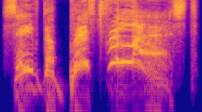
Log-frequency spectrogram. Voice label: Male Goblin

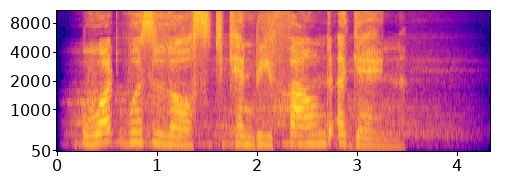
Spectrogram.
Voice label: female human ghost, Play

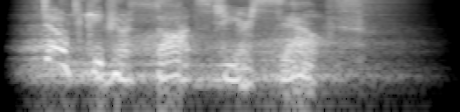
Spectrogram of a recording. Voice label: Female Forsaken Play

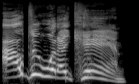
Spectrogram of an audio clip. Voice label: Male Gnome Play

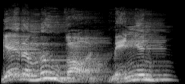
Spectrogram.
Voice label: male mech

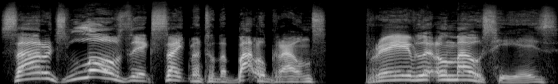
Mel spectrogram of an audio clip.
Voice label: Male Dwarf

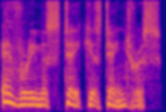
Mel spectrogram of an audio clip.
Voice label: Male Human Oops

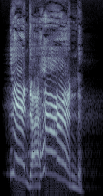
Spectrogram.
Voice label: Male Undead Attack

